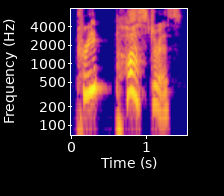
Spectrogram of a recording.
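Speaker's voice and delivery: high, slow indignant snarl. A narrator's reading. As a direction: snarl it in outraged denial. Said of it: "she snarled".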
